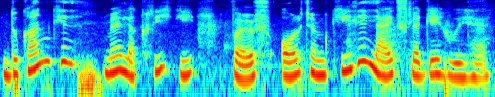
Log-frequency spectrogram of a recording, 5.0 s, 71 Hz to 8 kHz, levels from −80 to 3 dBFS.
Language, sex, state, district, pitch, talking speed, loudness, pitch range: Hindi, female, Arunachal Pradesh, Lower Dibang Valley, 220 Hz, 145 wpm, -15 LUFS, 200-265 Hz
